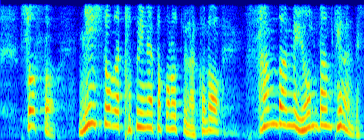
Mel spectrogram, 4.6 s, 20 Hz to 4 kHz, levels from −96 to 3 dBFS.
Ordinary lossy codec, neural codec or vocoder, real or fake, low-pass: none; codec, 32 kHz, 1.9 kbps, SNAC; fake; 3.6 kHz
